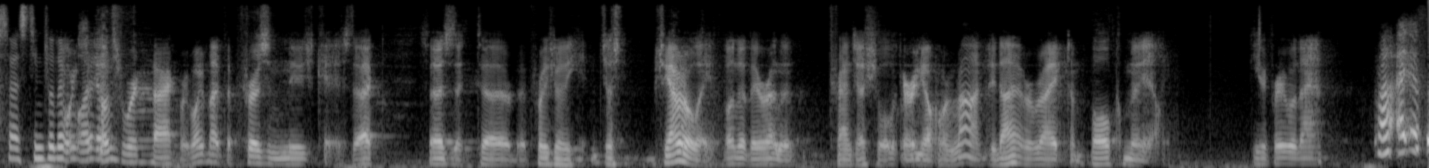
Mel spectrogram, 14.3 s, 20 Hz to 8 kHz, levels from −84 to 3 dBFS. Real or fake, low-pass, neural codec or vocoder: fake; 7.2 kHz; codec, 16 kHz, 0.5 kbps, X-Codec, HuBERT features, trained on general audio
